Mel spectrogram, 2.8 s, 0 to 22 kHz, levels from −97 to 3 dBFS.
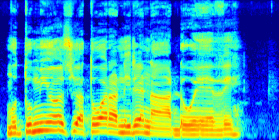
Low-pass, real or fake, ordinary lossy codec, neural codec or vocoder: none; fake; none; vocoder, 44.1 kHz, 128 mel bands every 256 samples, BigVGAN v2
